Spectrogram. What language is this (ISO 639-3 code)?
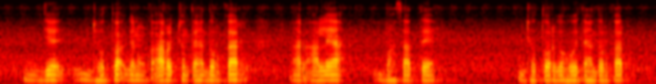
sat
